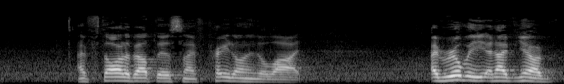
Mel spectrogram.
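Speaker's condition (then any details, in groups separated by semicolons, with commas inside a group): No condition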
